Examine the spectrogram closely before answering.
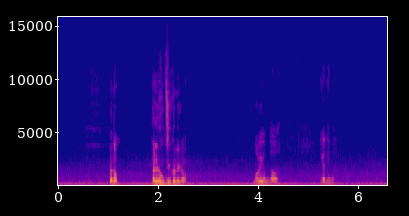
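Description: A young woman speaks quietly and tensely up close.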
